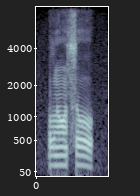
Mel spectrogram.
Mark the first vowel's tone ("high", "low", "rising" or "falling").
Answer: high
